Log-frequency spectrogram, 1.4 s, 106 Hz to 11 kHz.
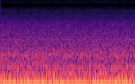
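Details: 1997 Jeep Grand Cherokee after fitting a new belt: steady low engine hum at idle with no chirp or squeal from the belt; belt drive and pulleys sound healthy.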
